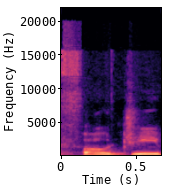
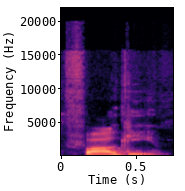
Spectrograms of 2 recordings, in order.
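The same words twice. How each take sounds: First: The middle consonant is not a hard G. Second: The middle consonant is a hard G. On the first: The speaker calls it wrong. "Sometimes people say foggy, but that's not correct" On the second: The speaker calls it right. "The pronunciation is foggy with a G"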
